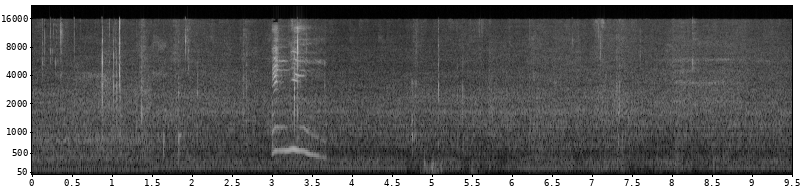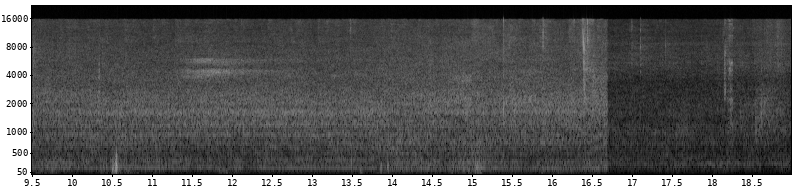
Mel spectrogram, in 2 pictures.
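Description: Room tone with a steady background hiss, a short voice-like sound falling in pitch about three seconds in, and a few faint clicks; the background drops quieter near the end.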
